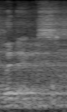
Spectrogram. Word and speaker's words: Linux: category how do you pronounce Linux well I pronounce Linux as Linux however however the total answer to that is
